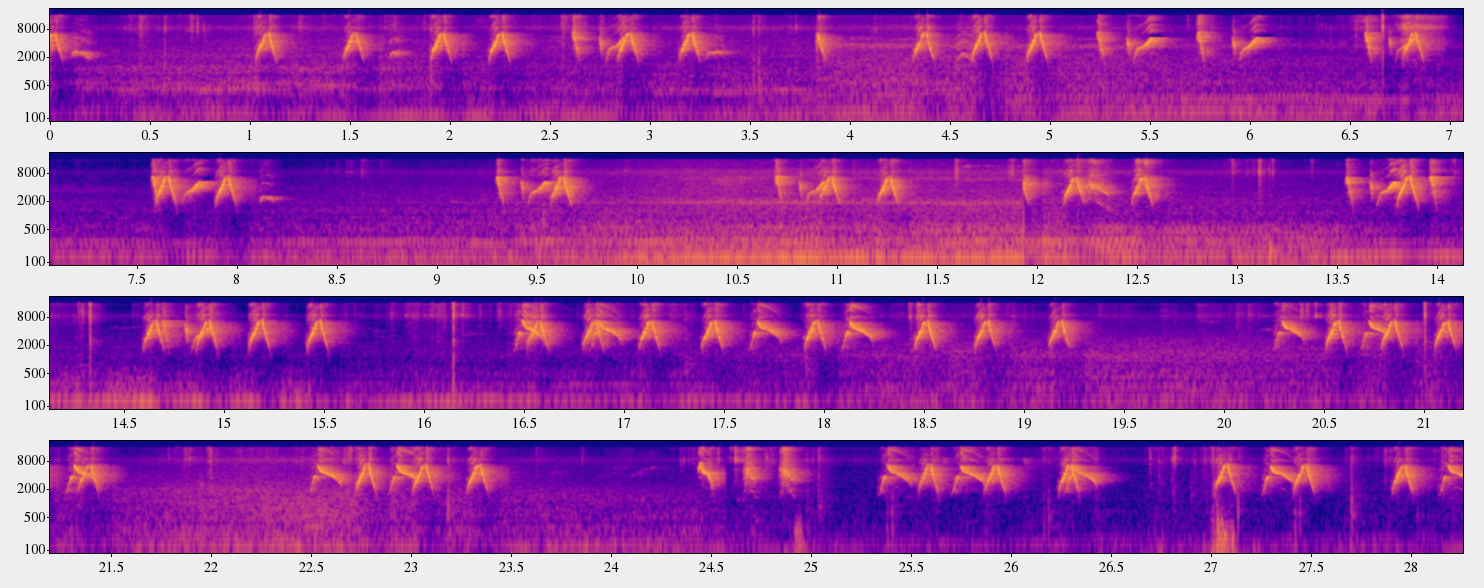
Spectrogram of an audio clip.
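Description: Bar-winged prinia (ciblek) singing: rapid runs of sharp, high chirping notes in repeated phrases about a second long, separated by short pauses. A low rumble swells briefly midway.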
